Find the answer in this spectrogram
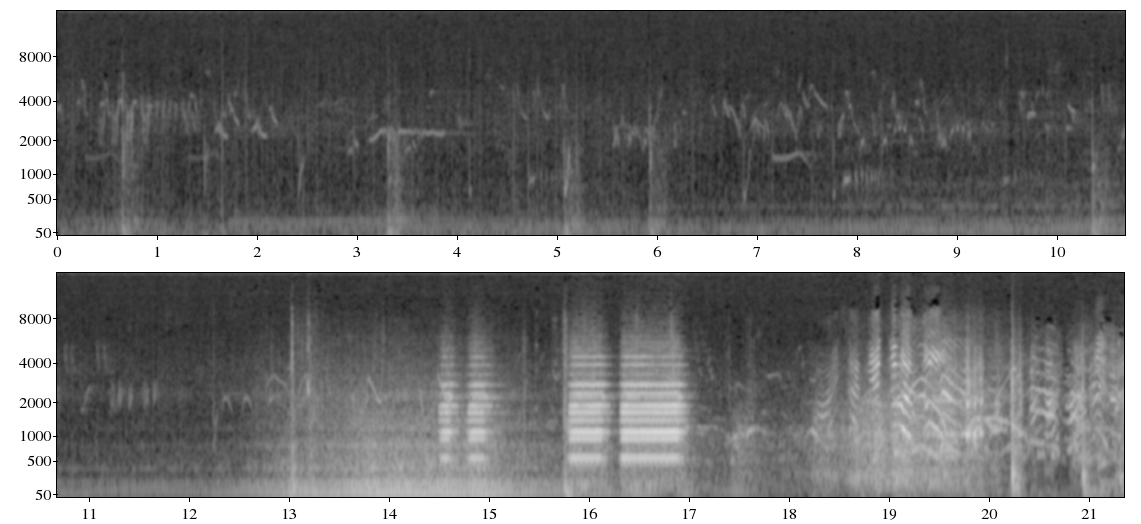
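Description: Faint bird chirps over quiet outdoor ambience, then a vehicle engine rumble grows louder about two-thirds of the way in and its horn sounds twice, the second honk longer. Voices begin near the end.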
